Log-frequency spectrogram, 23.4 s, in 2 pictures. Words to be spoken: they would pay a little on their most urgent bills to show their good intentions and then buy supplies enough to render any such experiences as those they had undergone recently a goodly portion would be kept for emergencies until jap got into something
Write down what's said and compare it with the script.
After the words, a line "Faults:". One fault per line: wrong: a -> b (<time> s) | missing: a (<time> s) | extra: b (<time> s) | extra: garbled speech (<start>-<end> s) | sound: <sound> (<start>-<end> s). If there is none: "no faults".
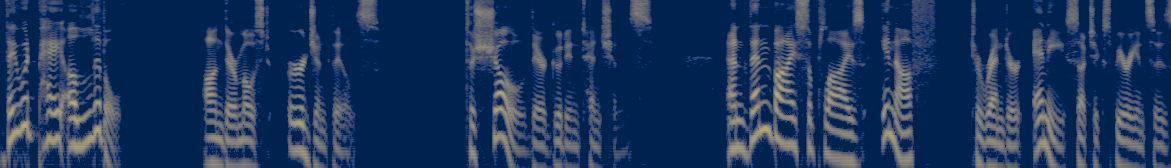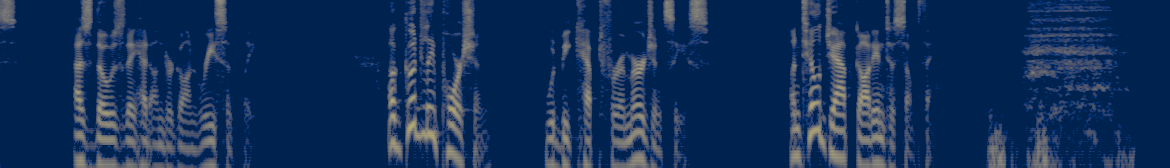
they would pay a little on their most urgent bills to show their good intentions and then buy supplies enough to render any such experiences as those they had undergone recently a goodly portion would be kept for emergencies until jap got into something
Faults:
sound: sigh (21.6-23.1 s)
